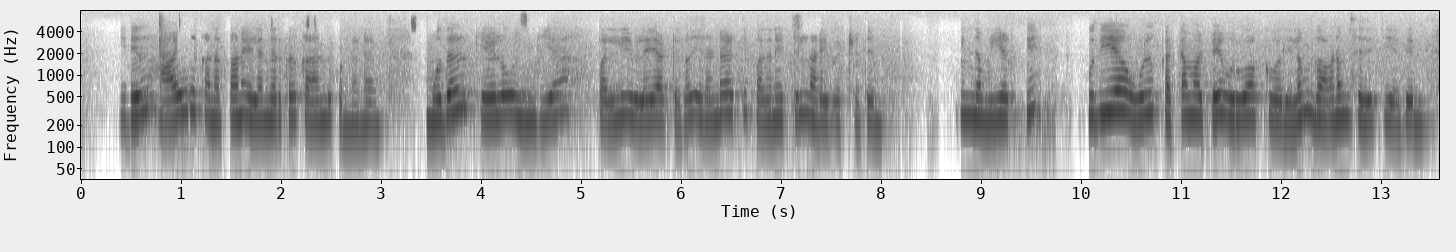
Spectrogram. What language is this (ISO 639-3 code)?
tam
